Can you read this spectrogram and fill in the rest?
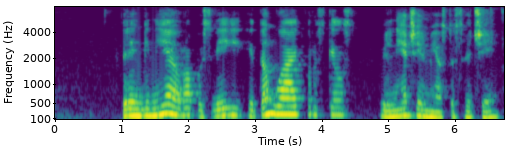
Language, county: Lithuanian, Kaunas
